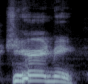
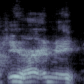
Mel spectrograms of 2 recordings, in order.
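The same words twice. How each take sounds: First: Words slipping out through a real laugh. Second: Said in the usual way. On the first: Real, not acted. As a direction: say it while failing to hold back a laugh. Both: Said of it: "I'm trying not to laugh".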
